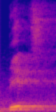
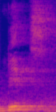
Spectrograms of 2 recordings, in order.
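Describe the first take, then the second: Both takes have the same delivery.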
